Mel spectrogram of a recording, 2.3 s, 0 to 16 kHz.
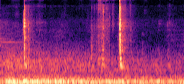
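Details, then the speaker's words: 2007 Matiz engine: low drone with sharp light ticks, lifters tapping; engine had no oil; starter replaced about 15 days earlier. "este motor les ha puesto que no tiene aceite ahorita le vamos a sacar para que usted"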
